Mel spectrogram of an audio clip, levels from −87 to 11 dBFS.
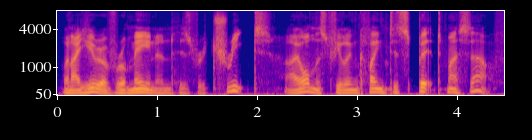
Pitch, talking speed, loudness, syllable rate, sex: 105 Hz, 200 wpm, -19 LUFS, 5.2 syllables/s, male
